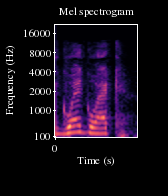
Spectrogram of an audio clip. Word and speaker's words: Guac: Moi, c'est Guac. Ouais. Il faut bien le prononcer. Hein. Guac.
